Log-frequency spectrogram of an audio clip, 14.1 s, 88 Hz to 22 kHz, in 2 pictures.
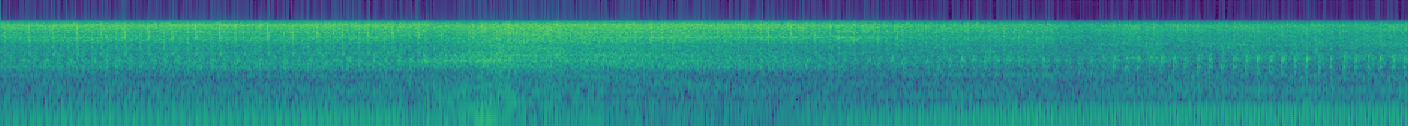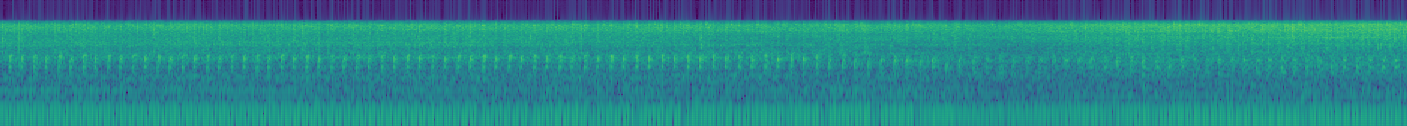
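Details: Mitsubishi 3000GT V6 at idle: low rumbly idle with a dull knock about four a second and an early rev blip; owner suspects a spun bearing, unconfirmed; bottom-end knock at idle.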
